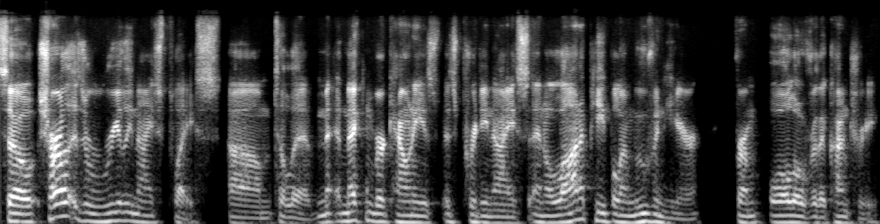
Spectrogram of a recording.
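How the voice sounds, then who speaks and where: A New York accent at a moderate pace, with ordinary pitch variation and hardly any pauses. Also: man, medium pitch for a man. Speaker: local party chairman, panelist. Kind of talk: podcast panel discussion.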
